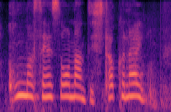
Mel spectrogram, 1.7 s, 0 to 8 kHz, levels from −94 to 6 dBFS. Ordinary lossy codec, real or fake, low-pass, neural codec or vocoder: none; fake; none; codec, 16 kHz, 1 kbps, X-Codec, WavLM features, trained on Multilingual LibriSpeech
